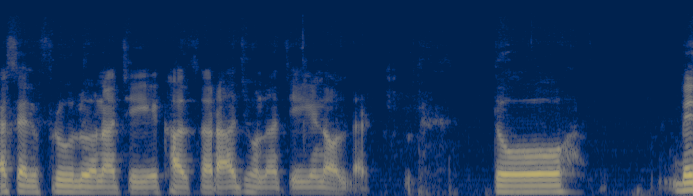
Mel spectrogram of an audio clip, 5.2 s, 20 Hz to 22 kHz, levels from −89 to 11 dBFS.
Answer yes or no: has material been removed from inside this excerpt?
no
